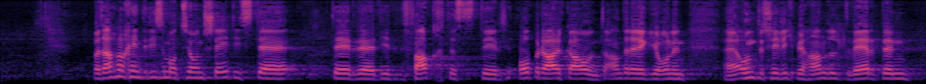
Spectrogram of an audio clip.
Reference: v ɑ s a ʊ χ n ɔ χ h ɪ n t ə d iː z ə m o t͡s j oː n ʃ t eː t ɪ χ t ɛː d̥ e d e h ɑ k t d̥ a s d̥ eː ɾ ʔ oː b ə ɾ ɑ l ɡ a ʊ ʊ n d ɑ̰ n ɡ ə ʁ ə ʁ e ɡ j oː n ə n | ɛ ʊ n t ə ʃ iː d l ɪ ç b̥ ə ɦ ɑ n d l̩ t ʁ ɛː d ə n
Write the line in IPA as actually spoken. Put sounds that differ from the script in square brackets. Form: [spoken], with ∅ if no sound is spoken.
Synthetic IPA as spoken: v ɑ s a ʊ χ n ɔ χ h ɪ n t ə d iː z ə m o t͡s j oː n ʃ t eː t ɪ [s] t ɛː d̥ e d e [f] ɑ k t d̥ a s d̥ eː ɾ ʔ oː b ə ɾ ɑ l ɡ a ʊ ʊ n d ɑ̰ n [d] ə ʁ ə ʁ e ɡ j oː n ə n | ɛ ʊ n t ə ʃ iː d l ɪ ç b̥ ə ɦ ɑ n d l̩ t [v] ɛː d ə n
